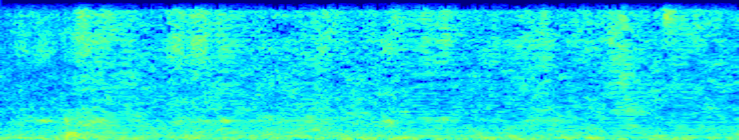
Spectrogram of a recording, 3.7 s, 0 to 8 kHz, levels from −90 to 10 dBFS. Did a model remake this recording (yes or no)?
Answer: yes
